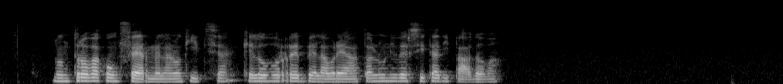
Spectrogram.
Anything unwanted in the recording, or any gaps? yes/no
no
